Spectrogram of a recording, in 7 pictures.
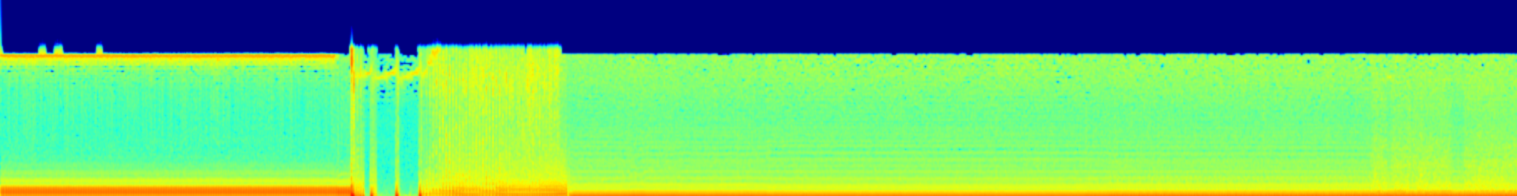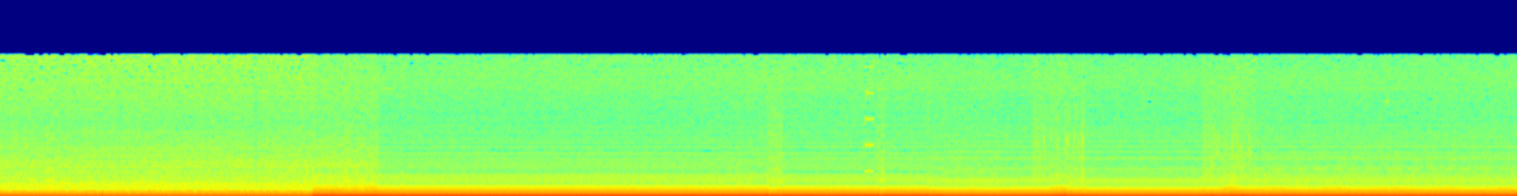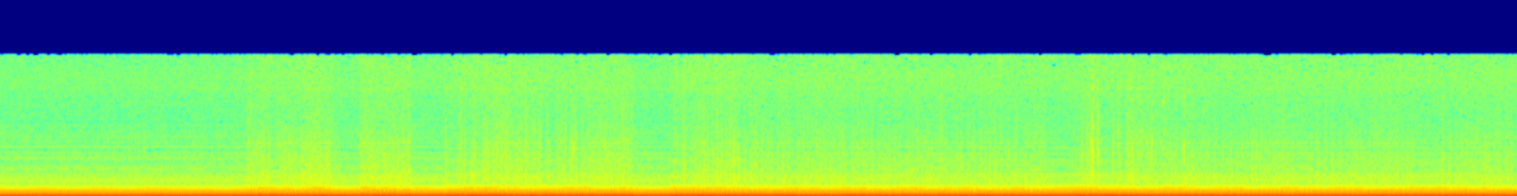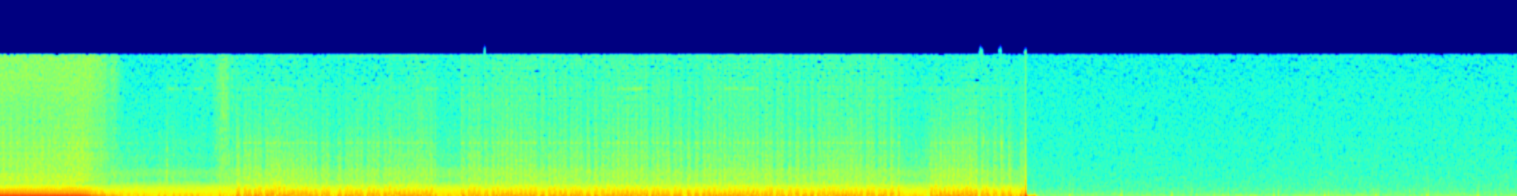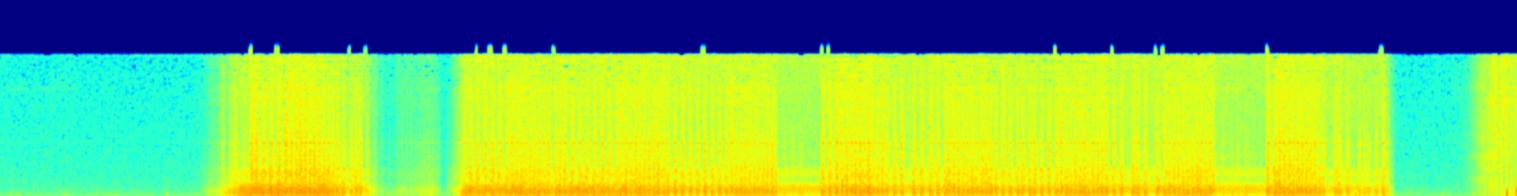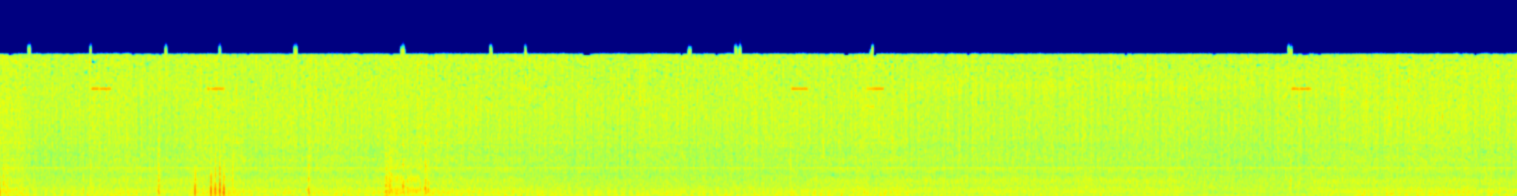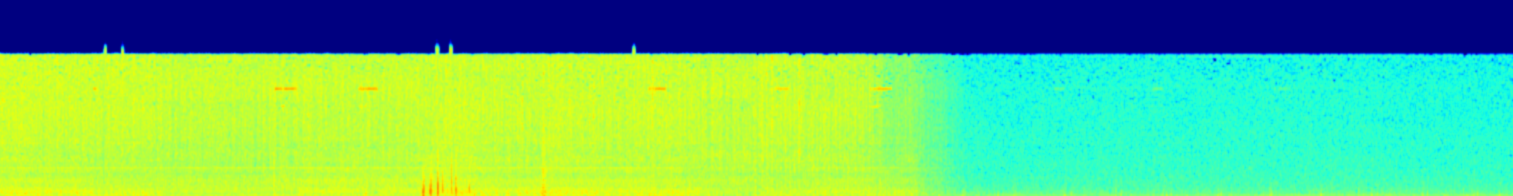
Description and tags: Phone transducer suction cup thing on various places on the laptop while running, opening windows, closing windows, etc.
buzz, electricity, electro, hum, magnetic, transducer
